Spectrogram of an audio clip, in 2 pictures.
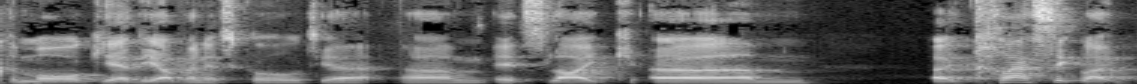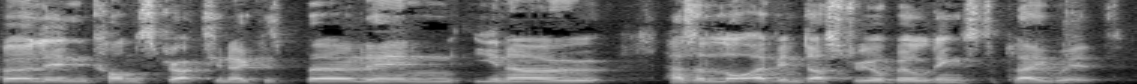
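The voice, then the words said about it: English accent. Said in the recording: “English accent of wonderfulness”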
